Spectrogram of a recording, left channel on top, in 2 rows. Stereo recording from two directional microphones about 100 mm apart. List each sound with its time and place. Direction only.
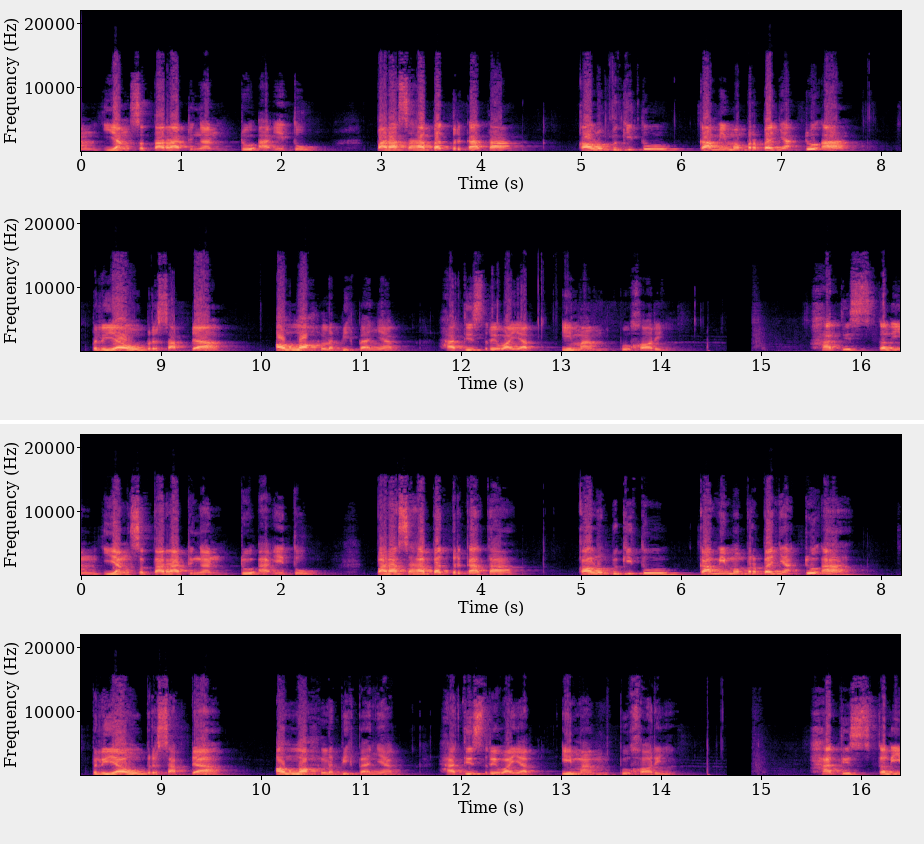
0.2 s speech: 60° right (ahead or behind)
3.0 s speech: 65° right (ahead or behind)
10.2 s speech: 50° right (ahead or behind)
15.4 s a woman's voice: 65° right (ahead or behind)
